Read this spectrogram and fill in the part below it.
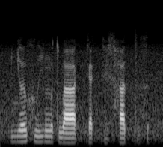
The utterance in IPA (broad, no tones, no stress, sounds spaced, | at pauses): ʎ əː xʷ iː ŋʷ əː t w aː kː æ kː æ̤ x h a tː ə̤ x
